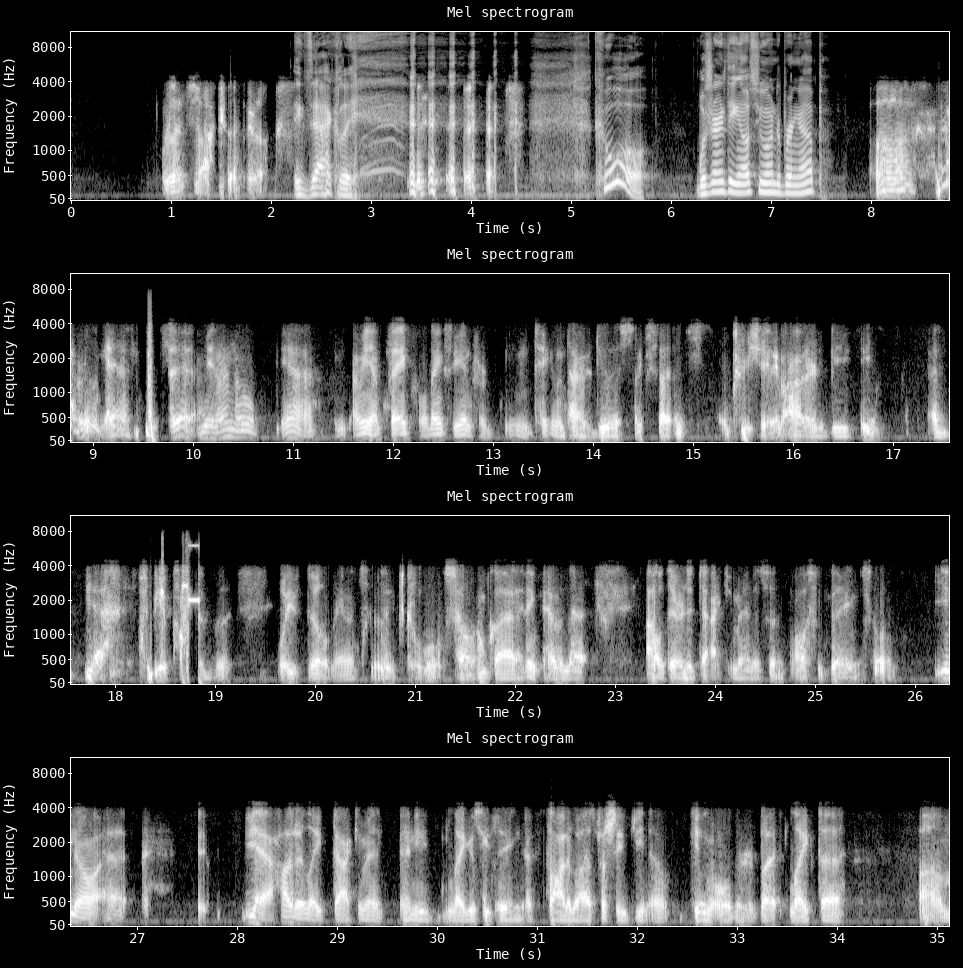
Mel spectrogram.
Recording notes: Audio issues thanks to cell phones and not being able to do this in person. You may hear some beeps. I also seem to have had a crazy cold but still did this interview so I sound a little stuffed up.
